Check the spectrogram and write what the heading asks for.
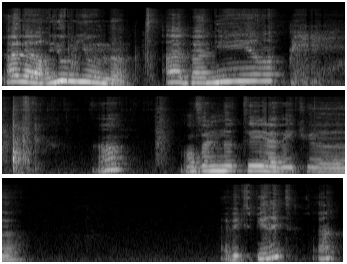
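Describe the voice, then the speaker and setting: A woman's voice: a little high, very slow, long pauses, warm tone, a little hiss or hum. A woman from France, chatting casually with viewers on her livestream, rambling with many fillers. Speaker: livestream host. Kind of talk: casual live chat reading comments.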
